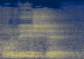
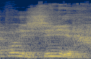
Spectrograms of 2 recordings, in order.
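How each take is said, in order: First: The word carries the Portuguese stress placement. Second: The word carries the Spanish stress placement. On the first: "quando você vai falar polícia" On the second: "o espanhol é policia. Há uma inversão"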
